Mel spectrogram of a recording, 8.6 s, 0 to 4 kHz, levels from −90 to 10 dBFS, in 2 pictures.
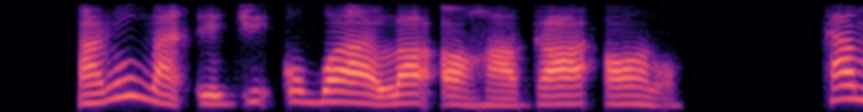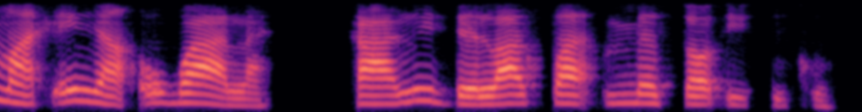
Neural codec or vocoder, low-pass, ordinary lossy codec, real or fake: codec, 16 kHz, 1 kbps, FunCodec, trained on Chinese and English, 50 frames a second; 3.6 kHz; none; fake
